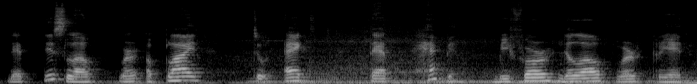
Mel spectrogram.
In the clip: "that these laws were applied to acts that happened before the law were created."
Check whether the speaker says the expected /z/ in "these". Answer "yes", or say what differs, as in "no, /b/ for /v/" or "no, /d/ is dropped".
no, /s/ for /z/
